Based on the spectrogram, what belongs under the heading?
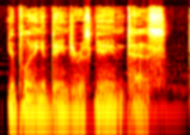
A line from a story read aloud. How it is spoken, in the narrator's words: Julian said, his voice a low growl that vibrated through her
